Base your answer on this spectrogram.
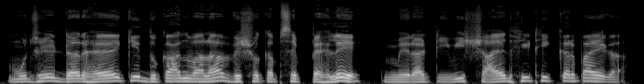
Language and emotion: Hindi, fearful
